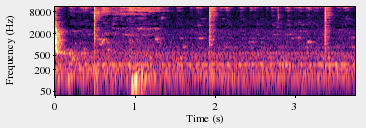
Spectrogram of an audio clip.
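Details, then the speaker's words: Gallagher Solar S50/S20 fence charger on 12.7 V, after board repair, in room light: crisp single clicks evenly about every 1.2–1.5 seconds; pulsing normally. "Yeah, it's flashing, clicking about every second and a half, second point, 1.2, whatever it is."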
